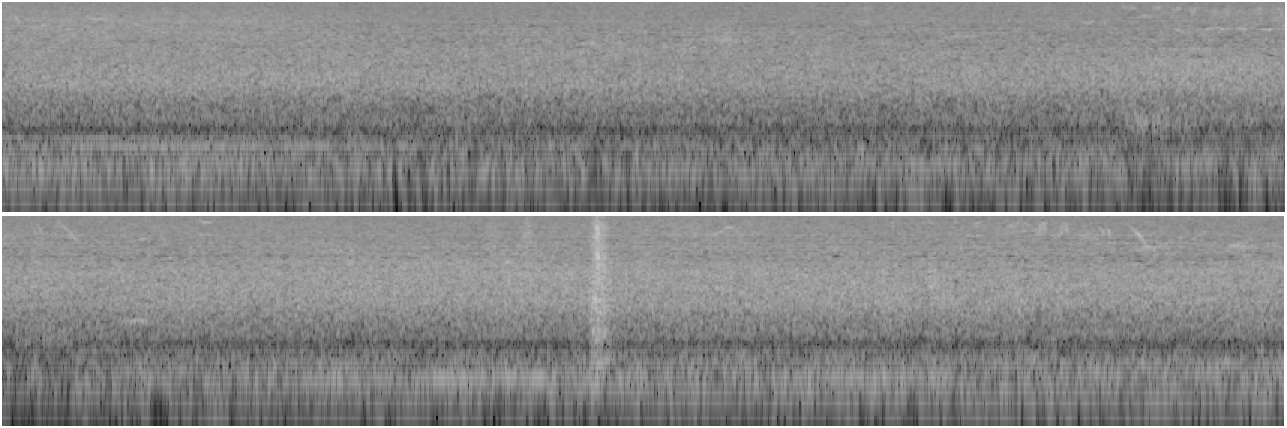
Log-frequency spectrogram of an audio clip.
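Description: Steady road traffic noise, with a single sharp click about twelve seconds in.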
